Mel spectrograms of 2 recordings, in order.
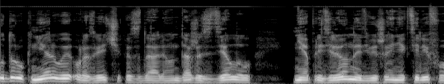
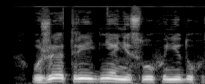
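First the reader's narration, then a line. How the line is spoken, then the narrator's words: Plain. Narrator (Russian): сказала Татьяна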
